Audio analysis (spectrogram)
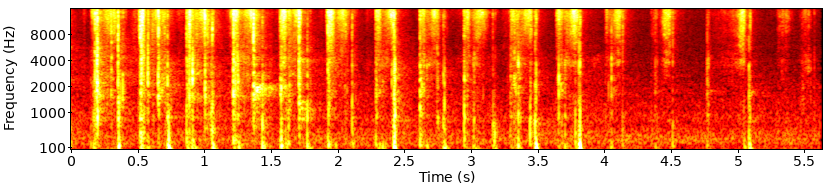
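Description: Tarot cards are shuffled by hand close up, a steady stream of crisp riffling snaps and flutters that continues for several seconds with no voice.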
